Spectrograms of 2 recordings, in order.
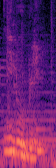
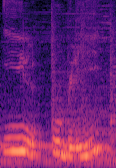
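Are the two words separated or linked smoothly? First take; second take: linked; separated. First: The two words run together without a break. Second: The two words are slightly separated.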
